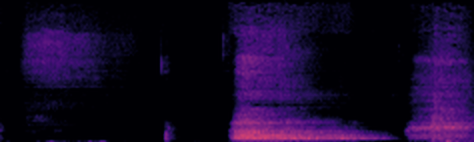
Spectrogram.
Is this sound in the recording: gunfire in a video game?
no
